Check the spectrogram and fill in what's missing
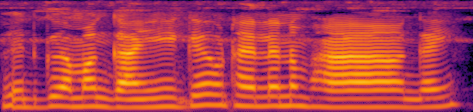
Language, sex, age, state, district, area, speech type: Assamese, female, 60+, Assam, Golaghat, rural, spontaneous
